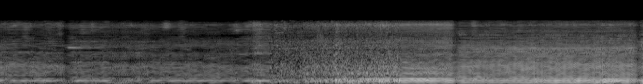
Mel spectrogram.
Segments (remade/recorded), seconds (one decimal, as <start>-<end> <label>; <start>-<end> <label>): 0.0-2.7 remade; 2.7-4.0 recorded; 4.0-6.4 remade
